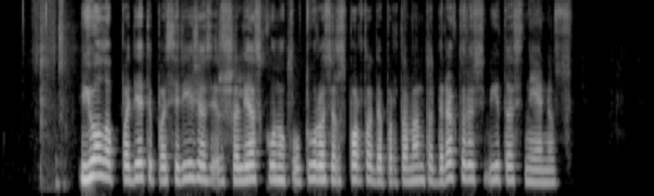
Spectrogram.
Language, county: Lithuanian, Marijampolė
